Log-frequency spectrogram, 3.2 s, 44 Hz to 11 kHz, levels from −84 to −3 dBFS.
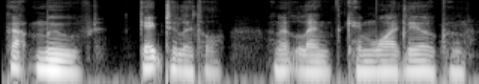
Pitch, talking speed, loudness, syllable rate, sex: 105 Hz, 225 wpm, -17 LUFS, 6.4 syllables/s, male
